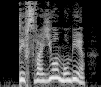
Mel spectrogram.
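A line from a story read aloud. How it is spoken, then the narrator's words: Angry, through gritted teeth. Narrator (Russian): зло цедит она в трубку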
